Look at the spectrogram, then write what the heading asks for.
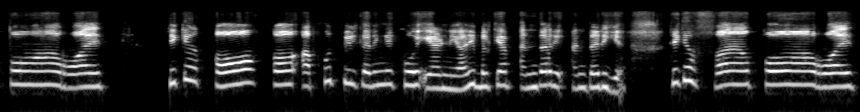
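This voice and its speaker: A woman teaching Quran recitation, patiently demonstrating sounds slowly and repeating them. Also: sits high, a little mellow. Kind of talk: tajweed lesson, mixing Urdu and English.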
